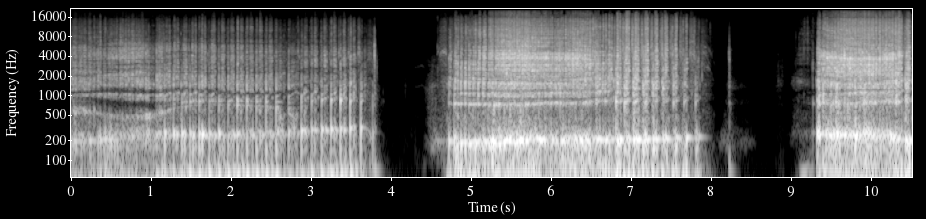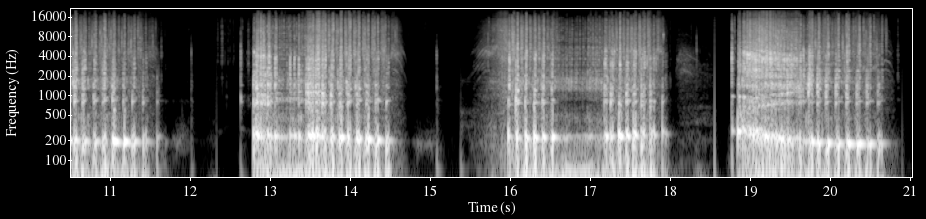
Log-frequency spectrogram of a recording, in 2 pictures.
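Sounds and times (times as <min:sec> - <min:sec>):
monster growls: 0:00.0 - 0:03.8.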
